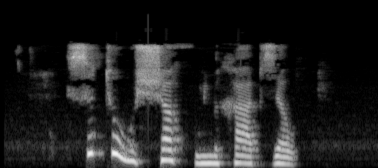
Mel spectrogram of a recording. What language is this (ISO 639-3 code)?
kbd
